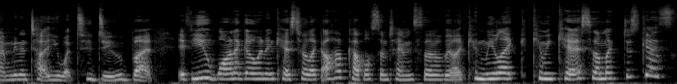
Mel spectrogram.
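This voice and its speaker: A woman speaks loudly in a high voice with an American accent. The recording is very clean, with a silent background. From Philadelphia, US. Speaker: photographer. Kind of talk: casual chat.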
